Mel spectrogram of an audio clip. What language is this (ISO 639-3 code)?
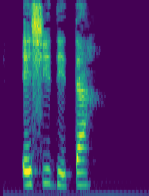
ajg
